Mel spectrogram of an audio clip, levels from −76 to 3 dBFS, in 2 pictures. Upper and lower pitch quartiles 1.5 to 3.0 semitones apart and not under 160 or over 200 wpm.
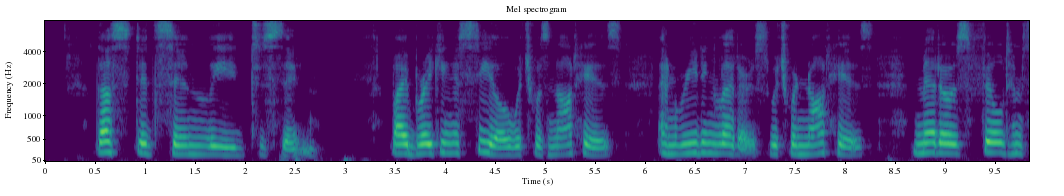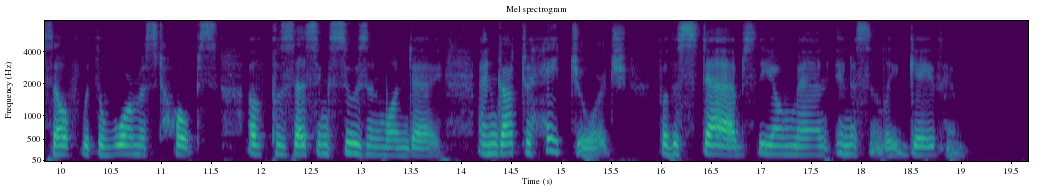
No: narrow, 2.4 semitones; average, 145 wpm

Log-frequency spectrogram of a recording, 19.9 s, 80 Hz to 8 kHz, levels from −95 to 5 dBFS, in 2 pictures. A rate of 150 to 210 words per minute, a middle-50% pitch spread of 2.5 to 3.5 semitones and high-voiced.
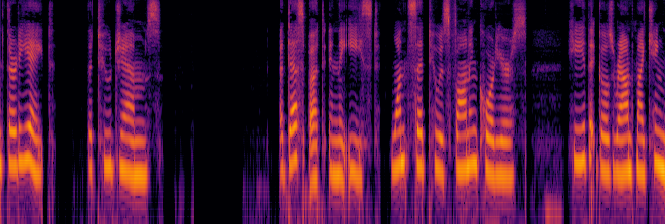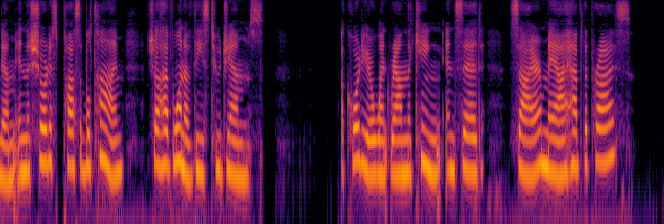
No: average, 140 wpm; average, 3.2 semitones; high, 240 Hz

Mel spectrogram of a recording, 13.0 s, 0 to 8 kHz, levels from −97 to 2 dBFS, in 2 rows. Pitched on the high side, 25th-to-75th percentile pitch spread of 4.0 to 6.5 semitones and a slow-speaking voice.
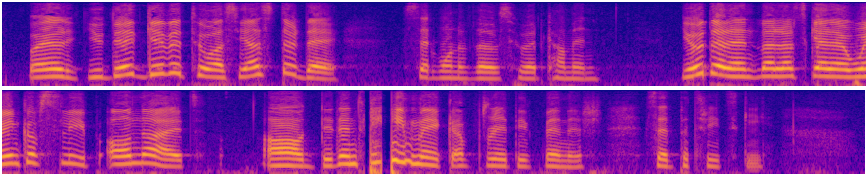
No: high, 220 Hz; average, 5.1 semitones; average, 165 wpm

